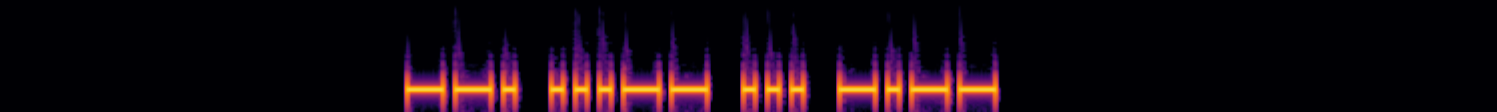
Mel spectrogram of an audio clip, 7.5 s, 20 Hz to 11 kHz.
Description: Morse code, heard as a keyed tone, about 21 wpm, 700 Hz. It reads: G3SY
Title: DXCC-100 Call Signs - 4 Characters - Repeated 2x - 20wpm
